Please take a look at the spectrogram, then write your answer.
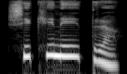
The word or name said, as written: ಶಿಖಿನೇತ್ರ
